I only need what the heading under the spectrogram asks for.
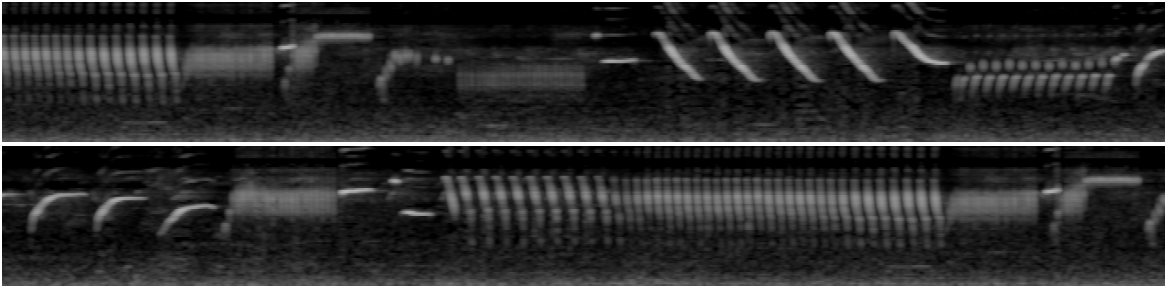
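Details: Canary song meant to stimulate other canaries, with rapid trills at high pitch, fast repeated downslurred whistles and buzzy segments, mixing varied phrases over about twelve seconds.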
